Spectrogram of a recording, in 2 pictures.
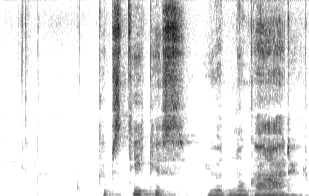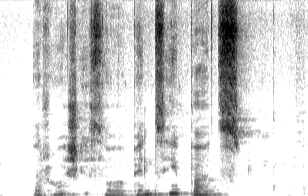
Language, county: Lithuanian, Vilnius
